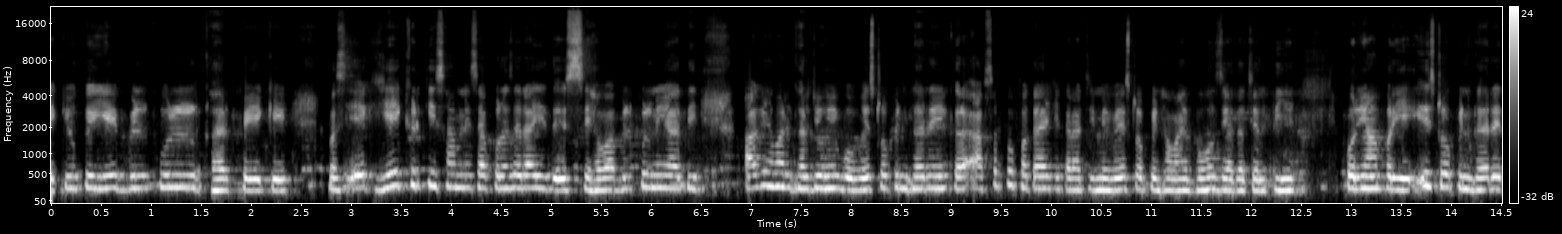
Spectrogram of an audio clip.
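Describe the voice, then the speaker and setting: A woman's voice: on the high side, noisy background. A woman vlogger from Pakistan, narrating a casual home vlog while tired with a headache. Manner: chatty, narrating what family members are doing. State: headache, low energy.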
